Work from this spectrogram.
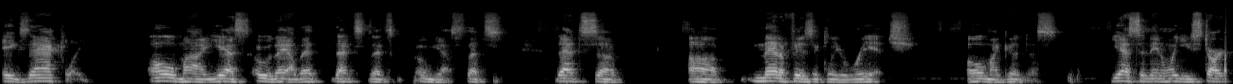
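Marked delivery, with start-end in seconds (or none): none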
